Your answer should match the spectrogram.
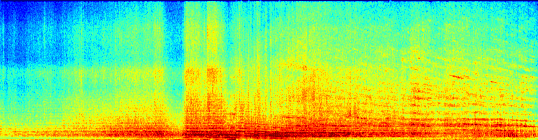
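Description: Diesel passenger locomotive sounding a long multi-tone air horn as it approaches and passes, under its engine and wheel noise. The horn grows louder over the first few seconds, then its chord falls in pitch about five seconds in as the locomotive goes by.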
